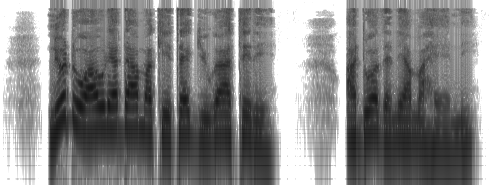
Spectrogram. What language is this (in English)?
Kikuyu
